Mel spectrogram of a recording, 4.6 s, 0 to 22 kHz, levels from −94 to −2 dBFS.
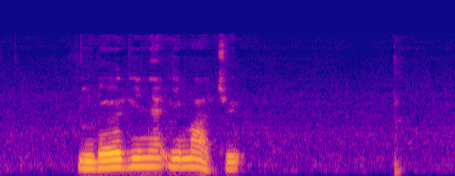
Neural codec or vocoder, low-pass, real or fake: codec, 44.1 kHz, 7.8 kbps, DAC; 10.8 kHz; fake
